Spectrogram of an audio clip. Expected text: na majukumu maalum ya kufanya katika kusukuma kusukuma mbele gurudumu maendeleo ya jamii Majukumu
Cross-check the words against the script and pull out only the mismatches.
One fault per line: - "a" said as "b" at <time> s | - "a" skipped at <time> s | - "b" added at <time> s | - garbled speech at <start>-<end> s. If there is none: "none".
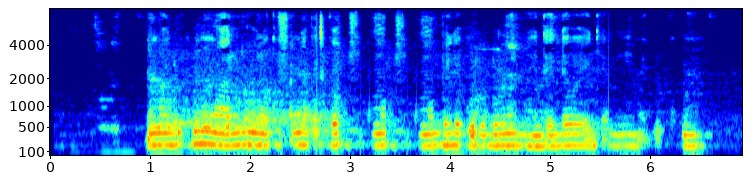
none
